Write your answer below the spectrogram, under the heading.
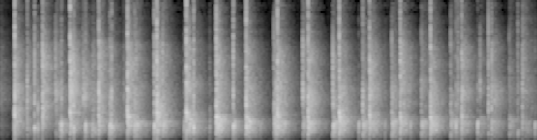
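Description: An audience bursts into loud, sustained applause, many hands clapping in a quick, dense patter that holds steady for about five seconds with no voices over it.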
